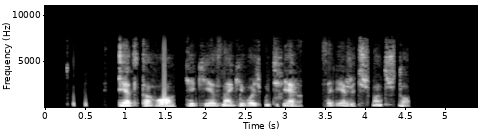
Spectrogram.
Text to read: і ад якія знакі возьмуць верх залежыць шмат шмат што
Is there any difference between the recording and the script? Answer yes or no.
yes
